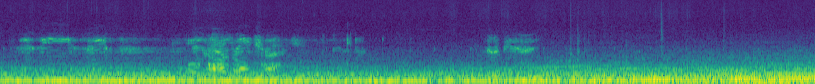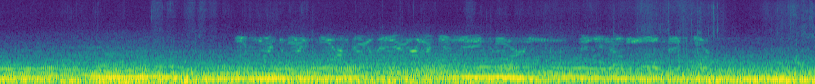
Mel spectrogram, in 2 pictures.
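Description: Tyres squeal through the corners.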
